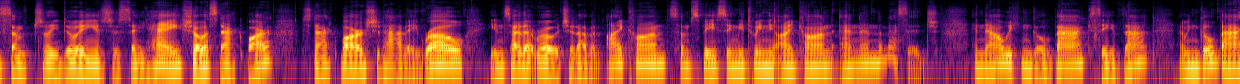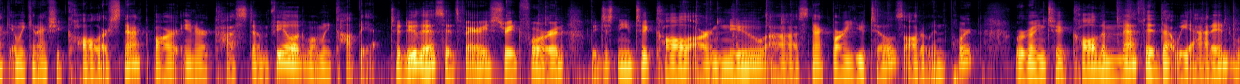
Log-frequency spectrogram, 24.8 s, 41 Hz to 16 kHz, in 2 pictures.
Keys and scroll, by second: 11.1 ctrl+s, 17.7-20.5 typing, 21.2 Return, 22.9-24.8 typing.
